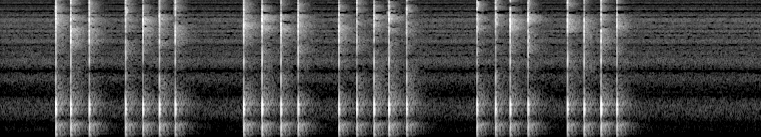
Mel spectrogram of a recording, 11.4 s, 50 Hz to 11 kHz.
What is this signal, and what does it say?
Tap code, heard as knocks on wood, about 4 knocks a second. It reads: OUT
